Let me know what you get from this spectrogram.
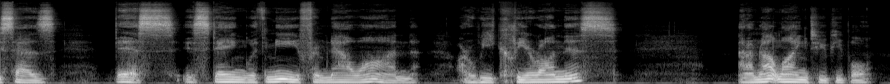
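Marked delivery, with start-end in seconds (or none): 1.1-6.2 put-on snarling voice. Speaker retelling a woman taking the bottle from Dad, imitating a snarl. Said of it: "And she snarls".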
